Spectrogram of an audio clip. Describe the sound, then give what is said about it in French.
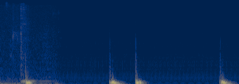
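Deep, muffled heartbeat thumps, fairly loud, with a paired lub-dub followed by a single beat after a short pause. Nothing else in between, and no talking. “Tu les entends, mes battements de cœur?”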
